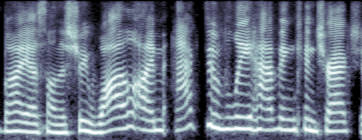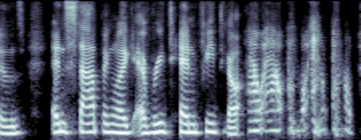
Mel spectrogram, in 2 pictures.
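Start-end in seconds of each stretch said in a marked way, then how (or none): 6.1-7.2 soft, pained little ows. Retold or imitated. Walking to the hospital mid-contraction, soft and pained. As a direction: wince through each step.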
